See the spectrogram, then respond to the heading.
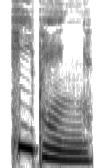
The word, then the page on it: heaping: British English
